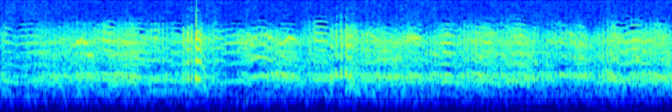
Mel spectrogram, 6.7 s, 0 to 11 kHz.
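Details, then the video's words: Common cranes flying over at 19:10, 19 September 2017, Estonia, heard through a crane cam: loud, continuous chorus of rolling trumpet calls from a large flock, overlapping and rising and falling, one sharp click near the start. "cranes flying over"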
